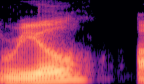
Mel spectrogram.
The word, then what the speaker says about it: Riehl: Last name is spelled R-I-E-H-L. Hello, I am Pete Real, a high school English and Spanish teacher, an avid reader, and an aspiring writer.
